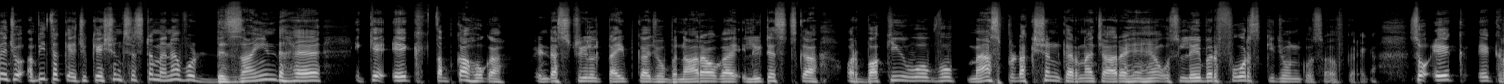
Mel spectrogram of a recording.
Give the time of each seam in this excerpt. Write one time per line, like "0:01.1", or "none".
0:04.0

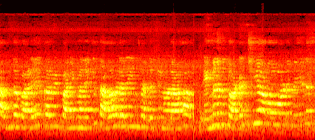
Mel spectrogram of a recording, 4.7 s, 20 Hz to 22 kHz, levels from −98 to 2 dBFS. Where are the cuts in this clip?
0:02.9

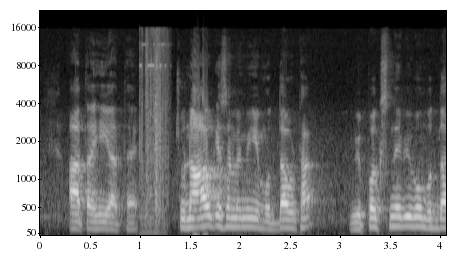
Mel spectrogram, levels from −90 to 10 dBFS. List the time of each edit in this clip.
0:01.1

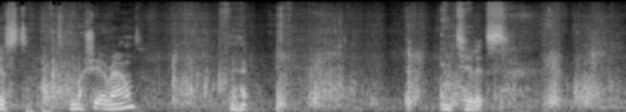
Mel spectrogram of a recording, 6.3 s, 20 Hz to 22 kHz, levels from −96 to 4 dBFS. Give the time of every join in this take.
none

